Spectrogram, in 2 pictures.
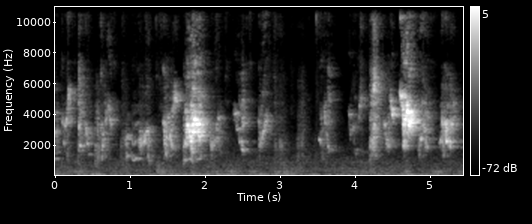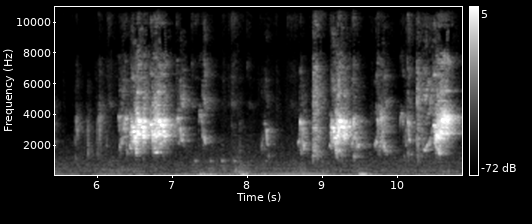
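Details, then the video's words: A pair of peach-faced lovebirds, bonded and staying near their nest box, utter clustered bursts of shrill chirps roughly every two to three seconds, with quieter twitters between. "Parrot Chirping Sounds – Relaxing Lovebird Couple Vocalizations"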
